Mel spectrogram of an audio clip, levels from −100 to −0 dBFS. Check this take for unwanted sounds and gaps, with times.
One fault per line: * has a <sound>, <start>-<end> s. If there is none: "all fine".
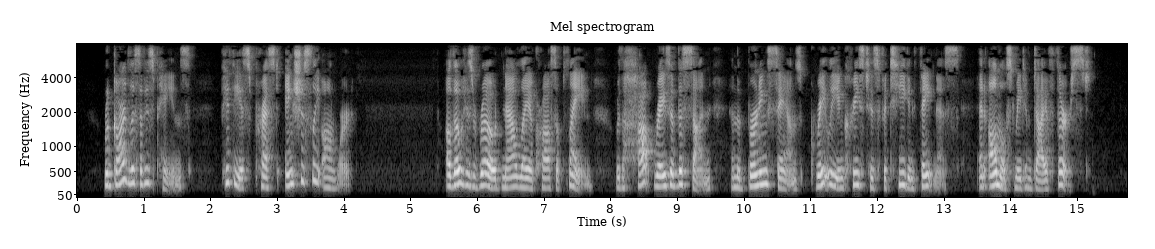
all fine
